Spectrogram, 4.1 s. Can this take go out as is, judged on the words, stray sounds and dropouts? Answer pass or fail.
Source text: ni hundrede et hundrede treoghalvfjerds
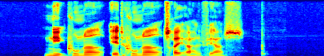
fail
